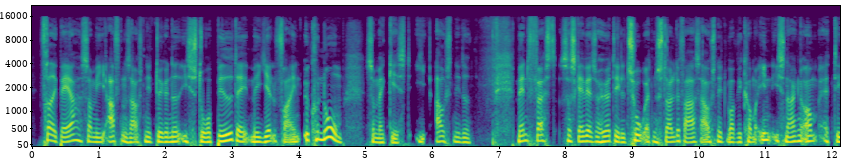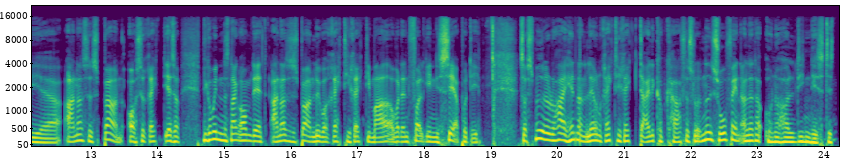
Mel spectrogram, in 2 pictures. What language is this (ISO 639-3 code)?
dan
